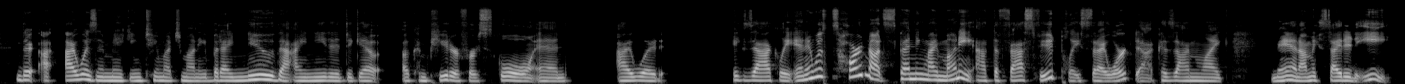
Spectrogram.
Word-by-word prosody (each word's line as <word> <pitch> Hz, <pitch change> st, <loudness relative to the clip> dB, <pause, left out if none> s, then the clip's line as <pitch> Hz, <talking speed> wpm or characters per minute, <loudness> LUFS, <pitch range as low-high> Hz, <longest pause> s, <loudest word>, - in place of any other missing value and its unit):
there, 205 Hz, -1 st, 0 dB
I -, -, -3 dB
I 200 Hz, +1 st, +4 dB
wasn't 195 Hz, -6 st, +2 dB
making 170 Hz, 0 st, 0 dB
too 180 Hz, +2 st, -5 dB
much 170 Hz, -1 st, -3 dB
money, 165 Hz, -2 st, -1 dB
but 180 Hz, +3 st, -2 dB
I 175 Hz, -1 st, +2 dB
knew 210 Hz, +5 st, +5 dB
that 185 Hz, -5 st, 0 dB
I 170 Hz, 0 st, 0 dB
needed 170 Hz, -1 st, 0 dB
to 165 Hz, -, -3 dB
get 165 Hz, -1 st, -3 dB, 0.2 s
a 165 Hz, -, -3 dB
computer 175 Hz, +1 st, -1 dB
for 165 Hz, -1 st, -4 dB
school, 170 Hz, -1 st, 0 dB
and 155 Hz, 0 st, -4 dB, 0.5 s
I 175 Hz, 0 st, +1 dB
would 170 Hz, -3 st, 0 dB, 0.7 s
Exactly. 185 Hz, -3 st, 0 dB
And 190 Hz, +6 st, +1 dB
it 290 Hz, -, +4 dB
was 365 Hz, 0 st, +3 dB
hard 360 Hz, +4 st, +4 dB
not -, -, +3 dB
spending 250 Hz, -1 st, +2 dB
my 210 Hz, -1 st, +3 dB
money 220 Hz, +6 st, +3 dB
at 175 Hz, -2 st, -5 dB
the 190 Hz, -, -2 dB
fast 185 Hz, +2 st, -3 dB
food 285 Hz, +10 st, +1 dB
place 160 Hz, 0 st, -9 dB
that 170 Hz, -, -2 dB
I 155 Hz, -, +1 dB
worked, 190 Hz, -, -1 dB, 0.2 s
'cause 180 Hz, -1 st, -4 dB
I'm 170 Hz, -1 st, 0 dB
like, 160 Hz, -2 st, -4 dB, 0.4 s
man, 180 Hz, +5 st, +2 dB
I'm 165 Hz, +3 st, +2 dB
excited 175 Hz, -1 st, +1 dB
to -, -, -4 dB
eat. 225 Hz, +5 st, -1 dB
175 Hz, 205 wpm, -22 LUFS, 165-195 Hz, 0.7 s, knew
